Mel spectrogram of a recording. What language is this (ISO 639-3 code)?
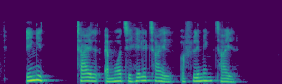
dan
